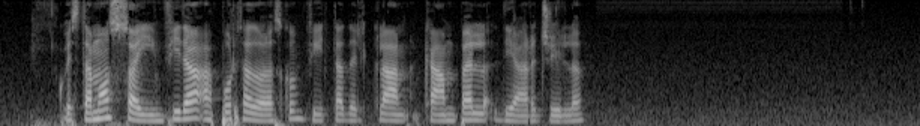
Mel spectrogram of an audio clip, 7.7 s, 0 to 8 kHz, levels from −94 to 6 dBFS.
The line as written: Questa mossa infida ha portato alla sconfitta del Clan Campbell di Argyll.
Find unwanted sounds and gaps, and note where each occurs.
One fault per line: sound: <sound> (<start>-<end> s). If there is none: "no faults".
no faults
